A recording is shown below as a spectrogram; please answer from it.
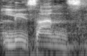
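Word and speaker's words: licence: Apa artinya lulusan Kairo LC ljenen itu membacanya lisans artinya ijazah orang ini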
